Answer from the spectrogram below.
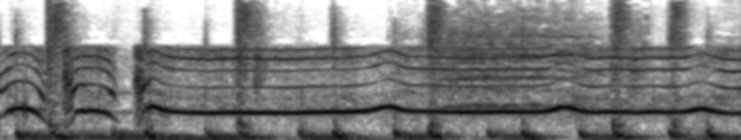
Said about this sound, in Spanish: Y que se aviente el grito ametralladora,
